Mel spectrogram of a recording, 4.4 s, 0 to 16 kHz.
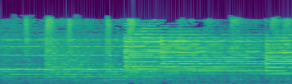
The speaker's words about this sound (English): As church bells celebrated the call to arms, a handful of rebels marched out along the dusty roads, they became 100, then 1,000, and 10,000.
